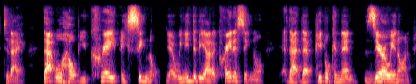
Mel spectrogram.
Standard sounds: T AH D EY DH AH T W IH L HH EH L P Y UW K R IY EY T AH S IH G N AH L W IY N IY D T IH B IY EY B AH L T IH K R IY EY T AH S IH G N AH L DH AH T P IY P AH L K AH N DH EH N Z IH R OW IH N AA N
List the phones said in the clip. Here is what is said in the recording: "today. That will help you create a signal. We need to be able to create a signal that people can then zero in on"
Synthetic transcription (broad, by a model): T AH D EY DH AH T W IH L HH EH L P Y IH K R IY EY T AH S IH G N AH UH W IY N IY D T IH B IY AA AH T IH K R IY EY T AH S IH G N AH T DH AH T P IY P L K AH N DH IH N Z IH R OW IH N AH N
